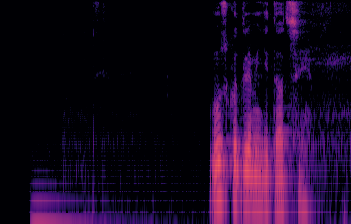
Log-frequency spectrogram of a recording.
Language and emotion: Russian, neutral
